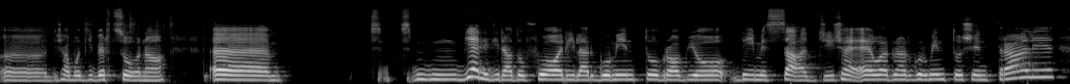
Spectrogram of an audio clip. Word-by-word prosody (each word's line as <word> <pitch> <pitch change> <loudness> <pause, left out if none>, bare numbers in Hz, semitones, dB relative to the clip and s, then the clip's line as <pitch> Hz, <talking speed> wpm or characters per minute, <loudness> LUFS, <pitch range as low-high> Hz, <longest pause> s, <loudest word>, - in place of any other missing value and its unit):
ehm, 185 -1 -5
diciamo 200 +3 -4
di 205 +2 -8
persona, 200 -3 -1 0.4
ehm, 210 - +4 0.9
s - - -15
s - - -14
mhmm, 230 -1 -2
viene 330 -4 +5
tirato 215 -2 -1
fuori 220 0 +3
l'argomento 220 +2 +1
proprio 210 0 0
dei 225 +3 -3
messaggi? 205 -2 -3
Cioè, 225 +1 -1
è 220 +1 +1
un 220 - +1
ar 220 -1 -1
un - - +1
argomento 230 +1 -1
centrale, 270 +11 -2
215 Hz, 125 wpm, -22 LUFS, 205-225 Hz, 0.9 s, viene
